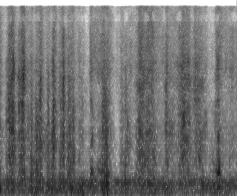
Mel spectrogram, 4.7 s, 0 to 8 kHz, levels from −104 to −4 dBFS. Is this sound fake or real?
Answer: fake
